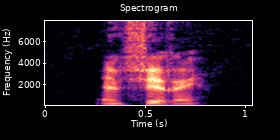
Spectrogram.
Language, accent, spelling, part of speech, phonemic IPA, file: French, France, inférer, verb, /ɛ̃.fe.ʁe/, LL-Q150 (fra)-inférer.wav
- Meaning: to infer (make an inference)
